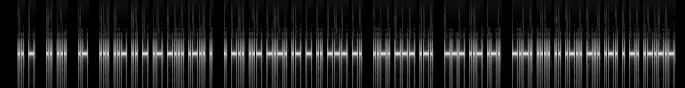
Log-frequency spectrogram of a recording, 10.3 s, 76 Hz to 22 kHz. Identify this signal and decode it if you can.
Morse code, heard as a keyed tone, about 44 wpm, 700 Hz. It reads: IT IS A SUITABLE EDUCATION FOR OUR CHILDREN.
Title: Sentences from Top 1400 Words 45wpm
